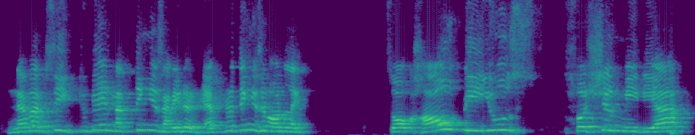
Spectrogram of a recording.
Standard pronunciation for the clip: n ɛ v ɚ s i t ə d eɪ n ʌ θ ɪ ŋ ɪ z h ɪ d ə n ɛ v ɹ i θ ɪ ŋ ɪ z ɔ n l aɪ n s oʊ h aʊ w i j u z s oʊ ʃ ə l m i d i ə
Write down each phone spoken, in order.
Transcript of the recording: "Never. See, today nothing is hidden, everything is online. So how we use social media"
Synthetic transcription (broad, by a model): n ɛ v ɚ s i t ə d eɪ n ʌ t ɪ ŋ ɪ z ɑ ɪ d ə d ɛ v ɹ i t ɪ ŋ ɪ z ɔ n l aɪ n s oʊ h aʊ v i j u z s oʊ ʃ ə l m i d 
